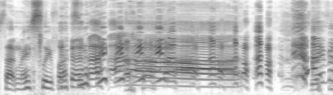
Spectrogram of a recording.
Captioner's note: all laugh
